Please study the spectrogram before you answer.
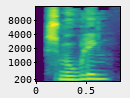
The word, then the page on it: smugling: ˈsmuːleŋ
